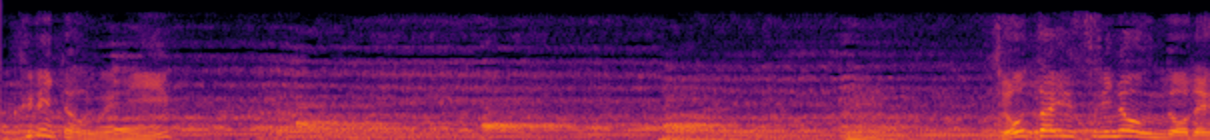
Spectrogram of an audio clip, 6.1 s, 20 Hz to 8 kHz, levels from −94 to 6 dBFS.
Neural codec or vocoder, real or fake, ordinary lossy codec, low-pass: codec, 16 kHz, 16 kbps, FunCodec, trained on Chinese and English, 50 frames a second; fake; AAC, 32 kbps; 7.2 kHz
